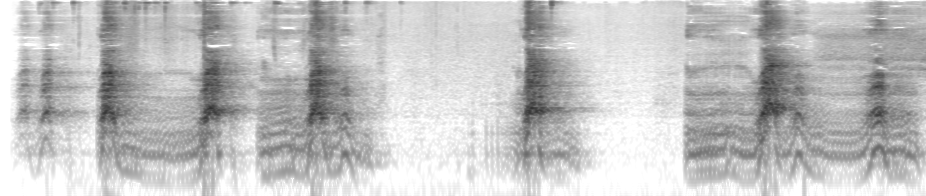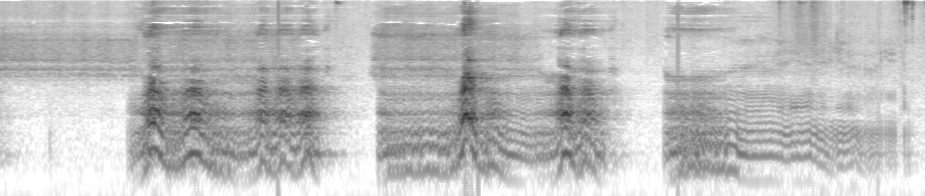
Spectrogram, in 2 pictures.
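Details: Dachshund, a sausage dog, in a pet compilation giving a string of sharp, harmonic barks and yelps in short bursts separated by brief pauses, some calls stretched into whiny tones.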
